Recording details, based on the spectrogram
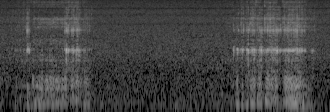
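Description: Two quiet, rough, fluttering breathing sounds a few seconds apart, with long silence between: soft snoring.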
